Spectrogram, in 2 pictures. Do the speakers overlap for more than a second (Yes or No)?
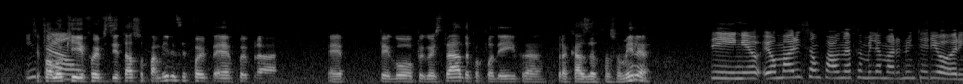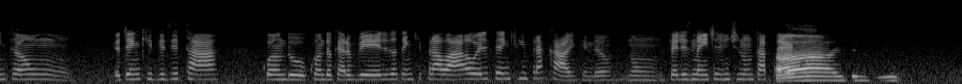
No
